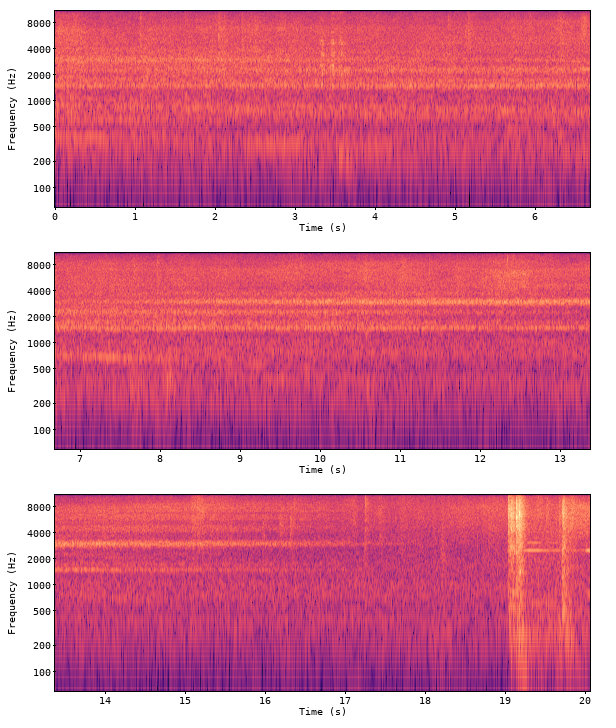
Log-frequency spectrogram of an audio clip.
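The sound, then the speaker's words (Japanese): A subway train rumbles into Kokkai-gijidomae Station with steady droning motor tones and squealing wheels, slowing to a stop before a sharp clatter near the end as the doors slide open. “ご乗車お疲れ様でした。国会議事堂前です。到着の電車は”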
